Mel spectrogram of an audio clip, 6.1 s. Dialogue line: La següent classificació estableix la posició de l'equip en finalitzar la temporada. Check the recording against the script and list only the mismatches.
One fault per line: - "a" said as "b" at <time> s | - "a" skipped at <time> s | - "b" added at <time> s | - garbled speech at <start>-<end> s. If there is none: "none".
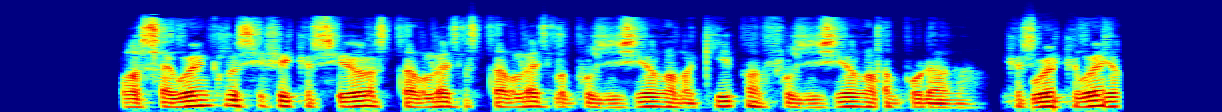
- "estableix" added at 2.3 s
- "finalitzar" said as "posició" at 4.0 s
- garbled speech at 5.0-5.6 s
